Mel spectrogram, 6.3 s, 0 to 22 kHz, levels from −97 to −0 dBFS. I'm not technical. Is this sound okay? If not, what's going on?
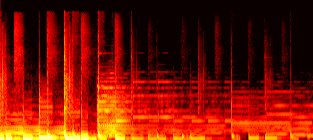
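No. Between 2.36 and 2.70 seconds there is zipper noise. The sound is being turned down a lot in that moment. The drop doesn't glide smoothly. It happens in many tiny jumps, about fifty every second. Each jump leaves a small click. Together the clicks make a fast ticking or zipping sound on top of the audio while the volume falls.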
